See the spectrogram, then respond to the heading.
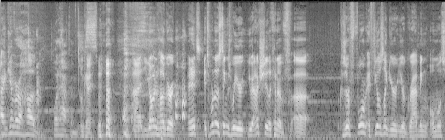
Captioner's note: laughs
